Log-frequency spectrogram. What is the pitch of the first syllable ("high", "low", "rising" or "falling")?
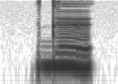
low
